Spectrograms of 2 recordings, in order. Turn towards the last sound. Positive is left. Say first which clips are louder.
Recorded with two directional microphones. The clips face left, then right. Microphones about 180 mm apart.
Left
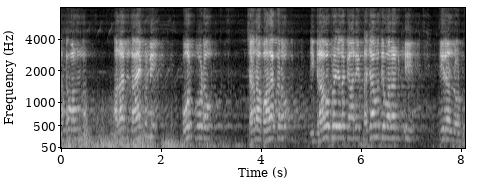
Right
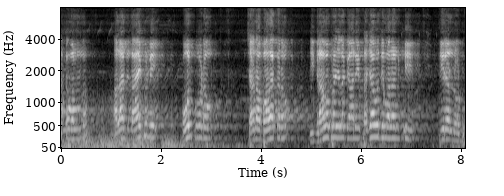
# right 4 dB
turn(degrees=-40)  # may be behind; listen again after turning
